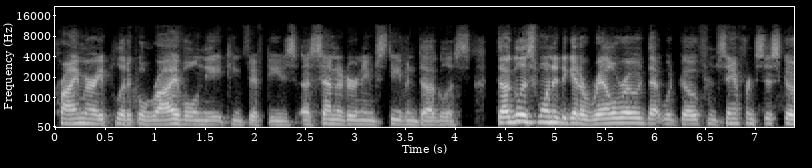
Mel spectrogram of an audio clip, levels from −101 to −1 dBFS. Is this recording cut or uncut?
cut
